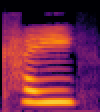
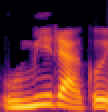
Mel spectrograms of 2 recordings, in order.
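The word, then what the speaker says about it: 海: 예를 들어 바다해라는 한자를 읽는 방법은 음독으로는 카이, 훈독으로는 우미라고 읽습니다.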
